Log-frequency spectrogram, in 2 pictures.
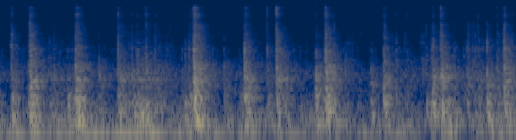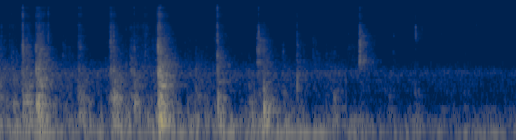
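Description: A cat raking its claws across a cardboard scratcher in quick scratching strokes, about two or three a second, stopping about eight seconds in.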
